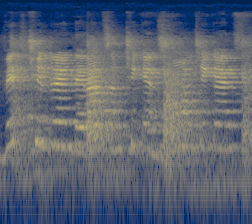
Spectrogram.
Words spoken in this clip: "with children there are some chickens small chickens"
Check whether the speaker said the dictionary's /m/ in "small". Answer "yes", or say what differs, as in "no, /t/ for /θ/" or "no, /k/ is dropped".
no, /m/ is dropped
